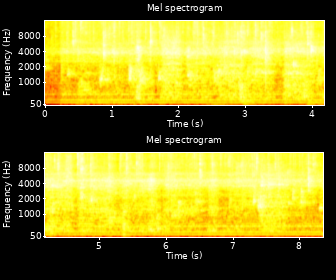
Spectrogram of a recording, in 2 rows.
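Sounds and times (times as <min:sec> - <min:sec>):
faint clicks and splashes: 0:00.0 - 0:08.3
water running from a sink in a women's restroom: 0:00.0 - 0:08.3.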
